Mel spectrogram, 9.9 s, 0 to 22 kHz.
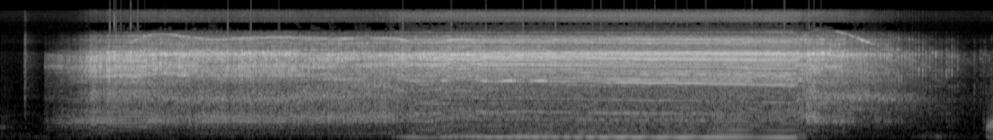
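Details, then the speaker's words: Procraft PW 1100 ES 125 mm angle grinder on the workbench at speed setting 1 (minimum rpm, heaviest load): high steady whine sags with a low hum as the brush bites, then recovers. Normal running under load. "Давайте попробуем на верстак поставить и проверить как работает под нагрузкой первое положение минимальные обороты на них и будем проверять потому что нагрузка будет самая большая на первом положении"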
